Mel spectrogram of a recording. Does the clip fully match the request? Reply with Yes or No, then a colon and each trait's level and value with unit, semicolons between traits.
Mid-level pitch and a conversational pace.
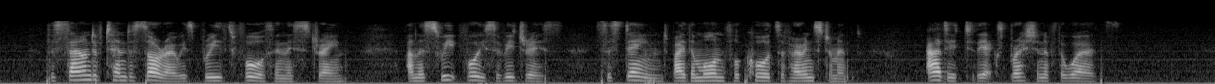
Yes: medium, 160 Hz; average, 160 wpm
